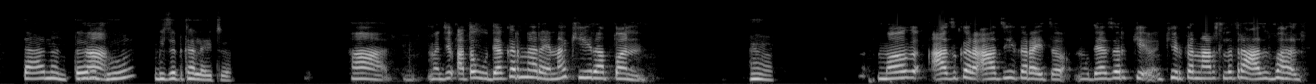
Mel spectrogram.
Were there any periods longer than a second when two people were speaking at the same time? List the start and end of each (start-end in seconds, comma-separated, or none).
none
